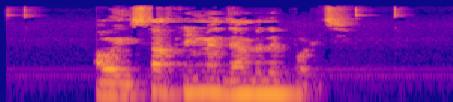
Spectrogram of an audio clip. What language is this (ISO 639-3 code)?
ron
